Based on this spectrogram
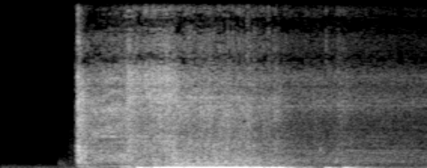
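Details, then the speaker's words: Race car, crank-no-start with a faulty jump box; engine spins with heavy uneven churn that never catches and fades; owner suspects timing off. "Definitely feels like timing might be a little off, but what do I know?"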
